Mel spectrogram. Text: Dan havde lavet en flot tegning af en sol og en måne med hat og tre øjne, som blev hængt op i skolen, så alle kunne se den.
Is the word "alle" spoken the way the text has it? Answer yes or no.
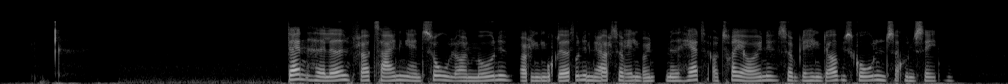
no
